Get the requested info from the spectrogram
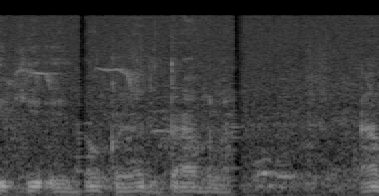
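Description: A man's faint voice talking, with birds chirping in the background: a few short, high chirps in the first half.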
